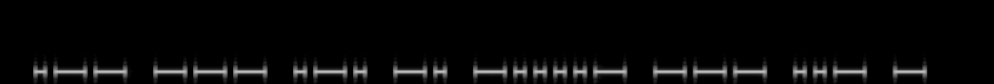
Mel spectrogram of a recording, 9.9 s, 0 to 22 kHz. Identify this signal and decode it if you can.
Morse code, heard as a keyed tone, about 12 wpm, 600 Hz. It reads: WORN-OUT
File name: CW / Practice / If12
